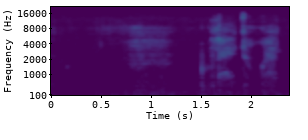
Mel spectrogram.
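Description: Near silence: room tone with a faint whisper-like hiss in the middle and a few soft clicks near the end.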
